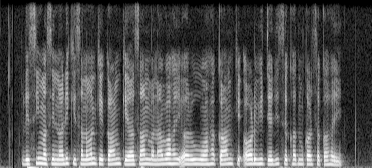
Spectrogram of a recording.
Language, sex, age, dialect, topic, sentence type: Magahi, female, 31-35, Western, agriculture, statement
